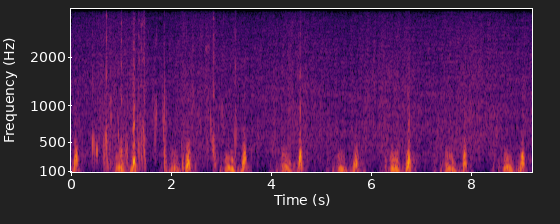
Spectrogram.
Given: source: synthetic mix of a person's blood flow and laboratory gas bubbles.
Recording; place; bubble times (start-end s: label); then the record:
Doppler ultrasound of blood flow; precordium
0.38-0.56 s: bubbles
0.61-0.83 s: bubbles
0.91-1.16 s: bubbles
1.30-1.50 s: bubbles
1.61-1.72 s: bubbles
1.79-1.93 s: bubbles
2.17-2.28 s: bubbles
2.66-3.06 s: bubbles
3.25-3.31 s: bubbles
From the record:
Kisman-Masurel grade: 221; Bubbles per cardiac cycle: several, 3 to 8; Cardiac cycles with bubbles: 10 to 50%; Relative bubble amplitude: barely perceptible (0.100 to 0.250); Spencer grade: 2 (many but less than half of the cardiac periods contain bubble signals, singularly or in groups); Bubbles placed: only in the low amplitude regions of the cardiac cycle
